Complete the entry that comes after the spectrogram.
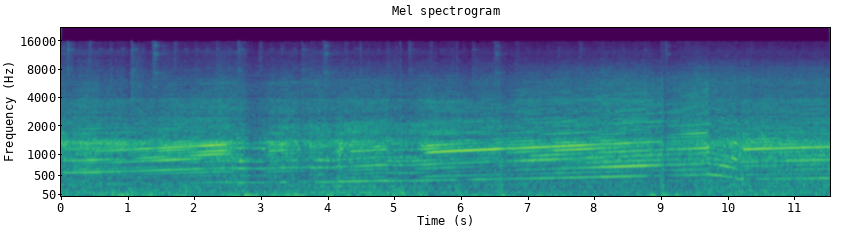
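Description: Honda Civic Type R's engine pulling hard under full acceleration, heard from inside the cabin over road and wind noise. Its pitch climbs steadily through the gears and drops sharply about ten seconds in at an upshift, then starts climbing again.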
